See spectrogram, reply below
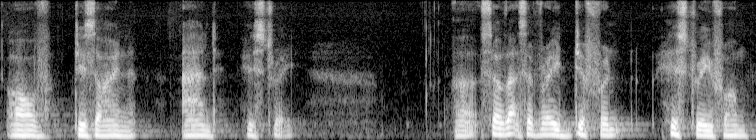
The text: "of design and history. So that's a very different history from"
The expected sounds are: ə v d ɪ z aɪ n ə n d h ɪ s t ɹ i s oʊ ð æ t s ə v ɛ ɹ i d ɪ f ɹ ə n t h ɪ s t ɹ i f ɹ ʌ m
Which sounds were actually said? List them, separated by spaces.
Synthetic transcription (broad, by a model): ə v d ɪ z aɪ n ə n h ɪ s t ɹ i s oʊ ð æ t s ə v ɛ ɹ i d ɪ f ɹ ə n t h ɪ s t ɹ i f ɹ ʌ m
